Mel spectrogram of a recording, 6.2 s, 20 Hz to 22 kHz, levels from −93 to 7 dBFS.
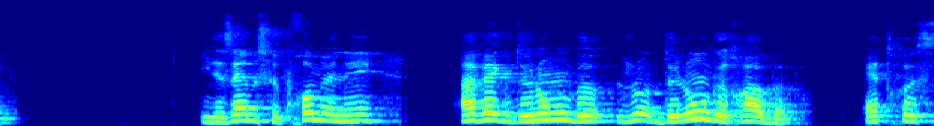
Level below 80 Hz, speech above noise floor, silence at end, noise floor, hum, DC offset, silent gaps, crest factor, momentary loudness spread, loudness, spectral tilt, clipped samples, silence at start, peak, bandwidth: -82 dBFS; over 57 dB; 0 s; under -90 dBFS; none; under 0.1%; none; 16 dB; 13 LU; -34 LUFS; -8 dB/octave; under 0.1%; 0 s; -18 dBFS; 11 kHz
